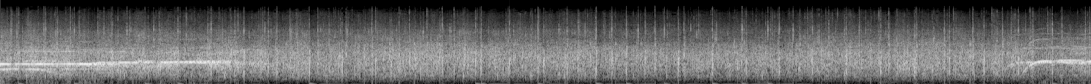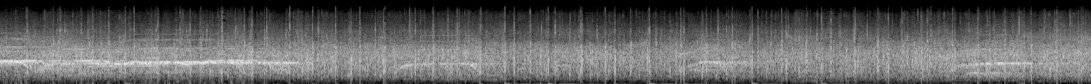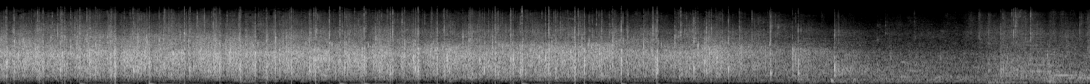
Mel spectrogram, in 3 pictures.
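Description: Theatre audience applauding steadily for the curtain call at the end of a play, with a few voices calling out over it near the start and again about ten seconds in; the applause dies away at the end.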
